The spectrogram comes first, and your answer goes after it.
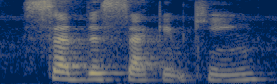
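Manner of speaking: usual speaking voice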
